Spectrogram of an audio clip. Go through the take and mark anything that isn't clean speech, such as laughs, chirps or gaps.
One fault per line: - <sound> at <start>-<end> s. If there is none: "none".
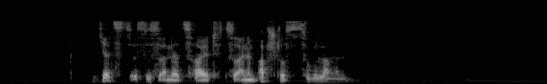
none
